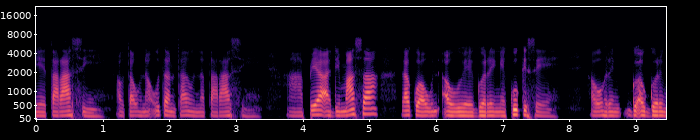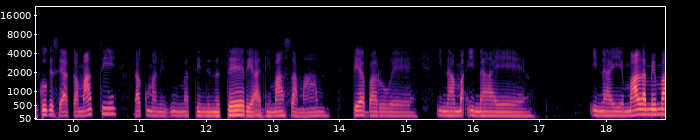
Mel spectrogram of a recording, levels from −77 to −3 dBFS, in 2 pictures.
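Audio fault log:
The speech comes through the AMR wideband (HD Voice) codec with content stopping near 7.2 kHz and little audible coding damage, which fits its top 23.85 kbit/s mode.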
